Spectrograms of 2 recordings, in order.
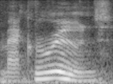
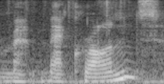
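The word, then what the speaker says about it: macarons: use for my macrons they're not macaroons they're macrons i'm not sure i'm saying it correctly they have the little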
